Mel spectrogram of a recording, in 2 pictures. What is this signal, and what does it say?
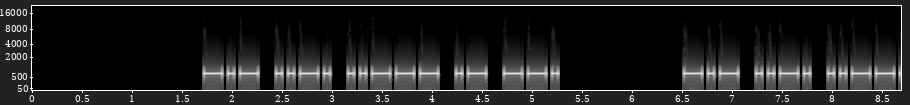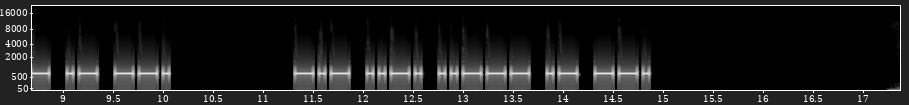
Morse code, heard as a keyed tone, about 20 wpm, 700 Hz. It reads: KF2AG KF2AG KF2AG
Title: USA Call Signs - 5 Characters - Repeated 3x - 20wpm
